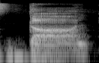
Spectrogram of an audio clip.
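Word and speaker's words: دال: you say ta, but when you touch it a little bit up side of the teeth, you can pronounce dal.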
